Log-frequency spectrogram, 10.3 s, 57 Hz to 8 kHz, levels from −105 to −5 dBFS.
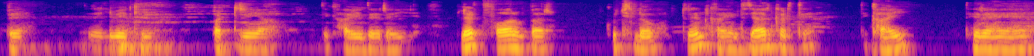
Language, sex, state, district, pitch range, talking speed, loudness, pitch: Hindi, male, Uttar Pradesh, Hamirpur, 105-135 Hz, 115 wpm, -24 LUFS, 110 Hz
